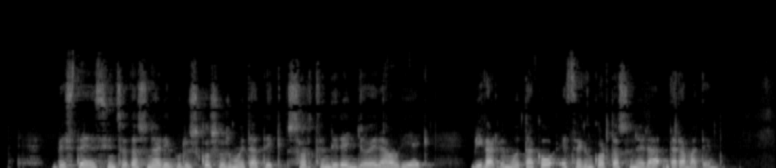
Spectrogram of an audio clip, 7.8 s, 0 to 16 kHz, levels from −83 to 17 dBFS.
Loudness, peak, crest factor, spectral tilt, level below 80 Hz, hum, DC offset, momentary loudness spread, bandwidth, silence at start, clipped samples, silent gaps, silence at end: -24 LUFS; -6 dBFS; 18 dB; -6.5 dB/octave; -74 dBFS; none; under 0.1%; 8 LU; 10.5 kHz; 0.55 s; under 0.1%; none; 0.6 s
